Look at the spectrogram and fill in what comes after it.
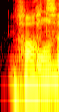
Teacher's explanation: the R at the end of Potter is unvoiced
